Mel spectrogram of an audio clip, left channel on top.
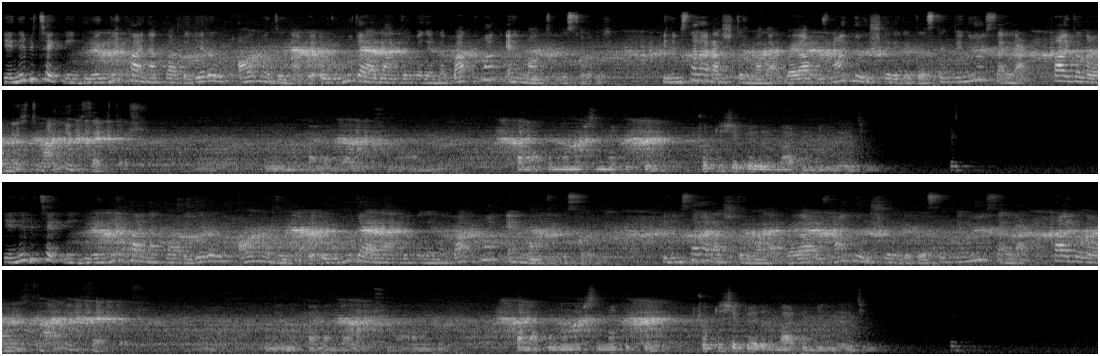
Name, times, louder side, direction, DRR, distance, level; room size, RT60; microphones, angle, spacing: voice 1, 0.0-12.4, left 4 dB, 60° left, 6 dB, 1.0 m, -27 dB
Frog, 0.7-19.5, equal, 5° right, 3.1 m, -26 dB
voice 2, 12.9-15.5 16.1-17.6 17.9-19.7, equal, 30° right, 3 dB, 1.4 m, -31 dB
19.0 x 6.4 x 2.7 m, 0.99 s
head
